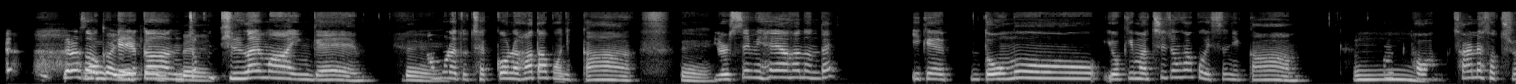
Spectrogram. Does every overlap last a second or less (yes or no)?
no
